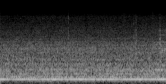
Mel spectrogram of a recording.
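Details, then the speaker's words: New 2-gallon multi-room humidifier from Lowes: loud steady airflow rush with a constant mid-pitched hum. The fan runs evenly but is very noisy at its highest speed. "Hope you can hear me over top of that thing, because it's freaking loud."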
